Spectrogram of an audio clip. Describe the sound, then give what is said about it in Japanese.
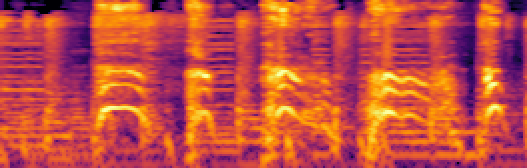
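A dog barks in a quick series of about five loud, yelping barks, each one arching up and down in pitch, with brief gaps between them and no talk. “犬じゃんこれ。 犬が、 犬出ちった。”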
